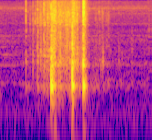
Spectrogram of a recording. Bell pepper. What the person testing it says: è fresco, scrocchia come le patatine fritte, quelle comprate dentro al sacchettino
